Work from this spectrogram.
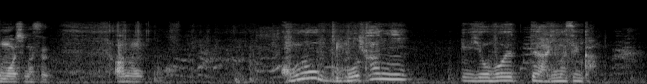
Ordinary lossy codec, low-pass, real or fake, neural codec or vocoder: none; none; real; none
